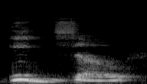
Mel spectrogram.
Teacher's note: when you don't just say Z but you say Ido it's DZ and you can feel your tongue go up there and hit · don't just say Z but you say Ido it's DZ and you can feel your tongue go up there and hit that place just behind your teeth just behind your upper teeth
